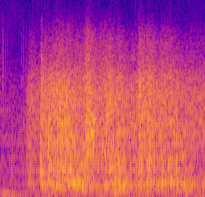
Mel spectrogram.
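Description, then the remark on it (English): A loud, sustained sound-effect crash of junk tumbling out of Fibber's closet as he opens the closet door, a dense rumbling clatter that surges in abruptly and keeps crashing for about two seconds, with no voices. “He has gadgets by the score, from a peanut whistle to a cannon's roar.”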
